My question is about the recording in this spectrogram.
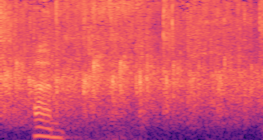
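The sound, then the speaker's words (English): An audience applauds together in a steady, dense wash of clapping, with a brief voice calling out near the start, at a church service honoring a retiring minister. “Yeah, round of applause for”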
